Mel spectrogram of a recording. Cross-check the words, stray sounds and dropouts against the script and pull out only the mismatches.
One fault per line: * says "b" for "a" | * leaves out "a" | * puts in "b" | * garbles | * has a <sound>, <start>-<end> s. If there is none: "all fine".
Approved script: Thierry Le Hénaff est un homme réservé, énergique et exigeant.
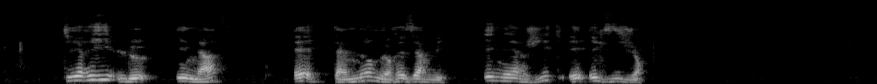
all fine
